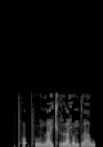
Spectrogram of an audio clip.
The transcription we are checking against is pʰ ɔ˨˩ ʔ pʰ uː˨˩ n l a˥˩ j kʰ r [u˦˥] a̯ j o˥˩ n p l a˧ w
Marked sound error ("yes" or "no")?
yes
